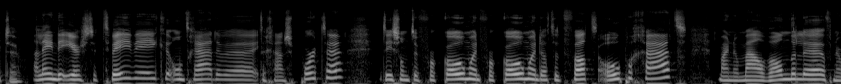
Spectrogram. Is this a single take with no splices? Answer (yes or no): no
